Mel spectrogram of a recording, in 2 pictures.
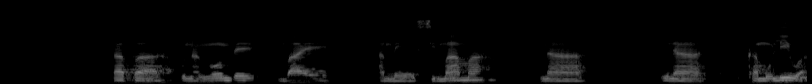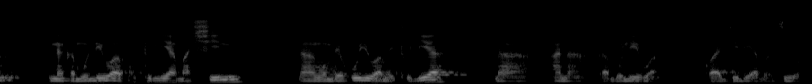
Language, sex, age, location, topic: Swahili, male, 18-24, Nakuru, agriculture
